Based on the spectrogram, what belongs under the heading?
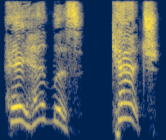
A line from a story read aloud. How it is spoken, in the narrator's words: yelled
